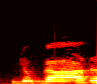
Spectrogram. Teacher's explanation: ਸਚ ਜੁਗਾਦ ਪਦ ਵੀ ਥੋੜਾ ਜਿਹਾ ਕੱਸ ਕੇ ਉਚਾਰਨ ਕਰਨਾ ਔਰ ਜਜਾ ਸ਼ੁੱਧ ਬੋਲਨਾ ਯੁਗਾਦ ਨਹੀਂ ਕਹਿ ਦੇਣਾ ਕਈ ਯ ਹੀ ਲਾ ਦਿੰਦੇ ਹ। ਇਸ ਨੂੰ ਥੋੜਾ ਜਿਹਾ ਕਸ ਕੇ ਬੋਲਣਾ ਜੁਗਾਦ ਸੱਚ ਹੈ ਭੀ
